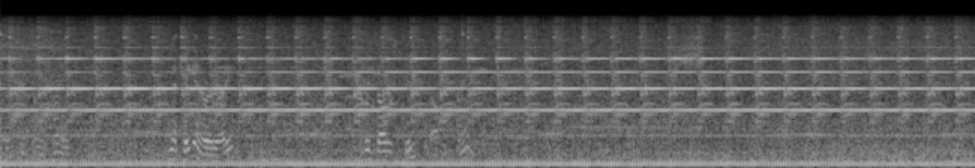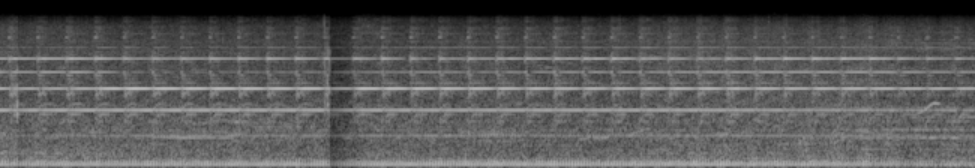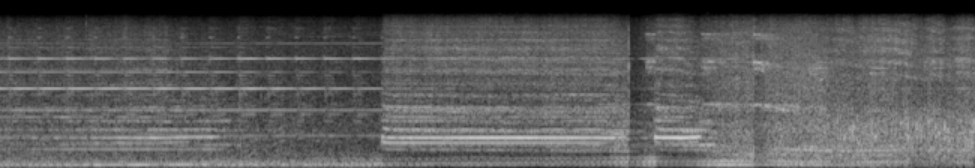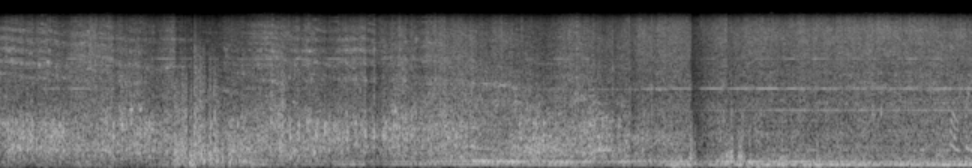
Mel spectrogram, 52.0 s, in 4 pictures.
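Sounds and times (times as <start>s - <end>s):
train rushing past: 21.2s - 51.9s
locomotive horn: 26.7s - 29.2s, 31.1s - 36.4s
wheels clattering over rail joints: 35.8s - 47.9s.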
